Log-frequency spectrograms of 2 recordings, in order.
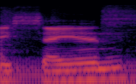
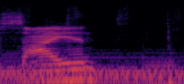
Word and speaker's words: Saiyan: properly pronounced kaioken but we still say saiyan like saiyan instead of cyan uh that also goes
